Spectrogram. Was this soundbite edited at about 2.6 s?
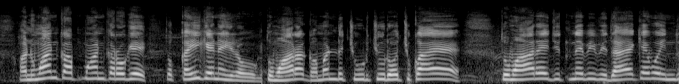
yes; 1 cut; at 2.6 s

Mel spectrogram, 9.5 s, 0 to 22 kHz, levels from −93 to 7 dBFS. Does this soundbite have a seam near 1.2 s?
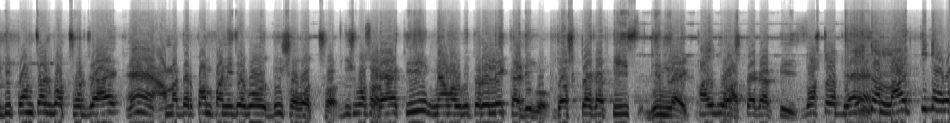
yes; 3 cuts; at 1.2 s, 5.5 s, 6.9 s

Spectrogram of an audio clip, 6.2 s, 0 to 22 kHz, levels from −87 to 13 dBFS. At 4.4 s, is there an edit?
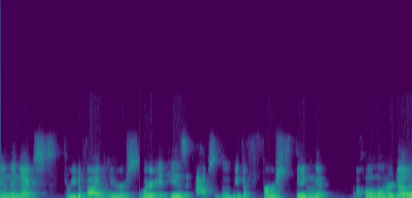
no; 1 cut; at 2.1 s

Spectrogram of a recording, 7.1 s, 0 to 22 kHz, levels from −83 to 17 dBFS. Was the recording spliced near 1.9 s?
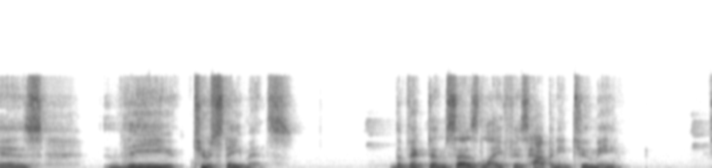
yes; 1 cut; at 1.9 s

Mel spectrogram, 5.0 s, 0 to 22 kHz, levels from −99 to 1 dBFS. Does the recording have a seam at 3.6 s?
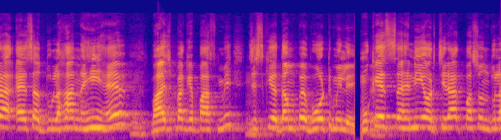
yes; 1 cut; at 3.6 s

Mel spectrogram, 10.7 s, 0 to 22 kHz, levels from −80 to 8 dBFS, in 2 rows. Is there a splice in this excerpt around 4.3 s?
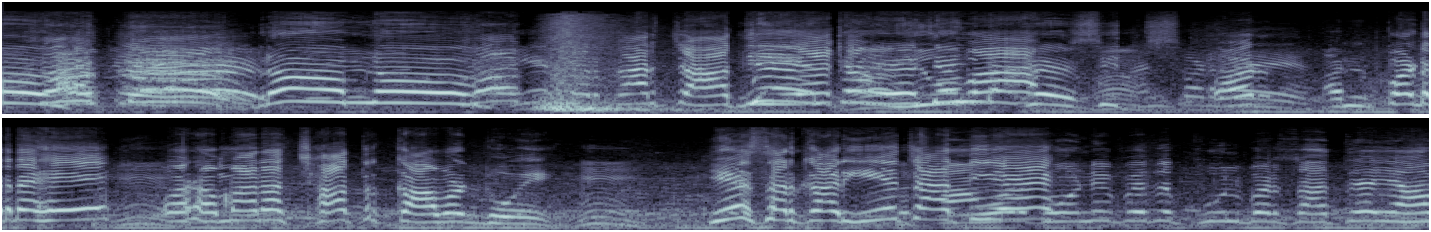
no; 1 cut; at 2.0 s

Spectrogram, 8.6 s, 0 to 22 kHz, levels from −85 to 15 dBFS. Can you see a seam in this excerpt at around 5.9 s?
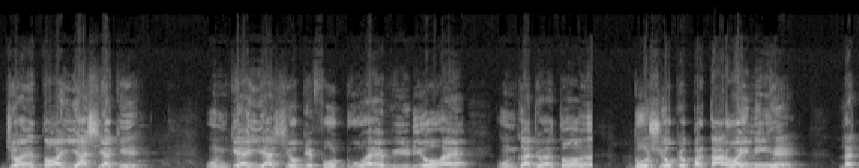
yes; 1 cut; at 5.9 s

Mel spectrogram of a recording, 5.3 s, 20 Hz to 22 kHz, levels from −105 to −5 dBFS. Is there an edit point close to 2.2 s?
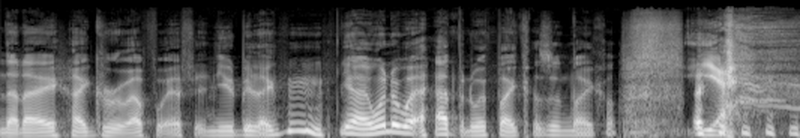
no; 0 cuts

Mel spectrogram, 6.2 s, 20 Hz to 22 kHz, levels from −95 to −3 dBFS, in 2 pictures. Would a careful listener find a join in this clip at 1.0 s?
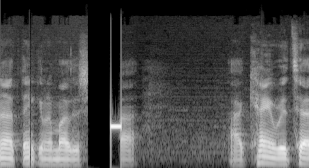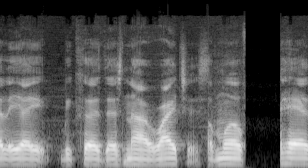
no; 1 cut; at 5.1 s

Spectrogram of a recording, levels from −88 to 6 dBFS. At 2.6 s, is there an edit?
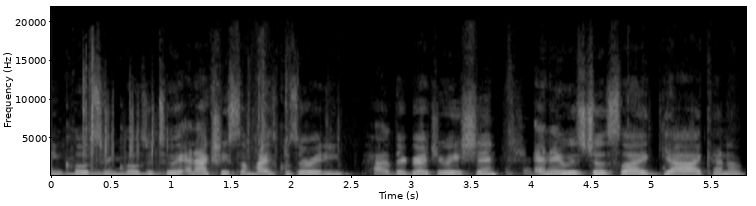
no; 1 cut; at 3.9 s

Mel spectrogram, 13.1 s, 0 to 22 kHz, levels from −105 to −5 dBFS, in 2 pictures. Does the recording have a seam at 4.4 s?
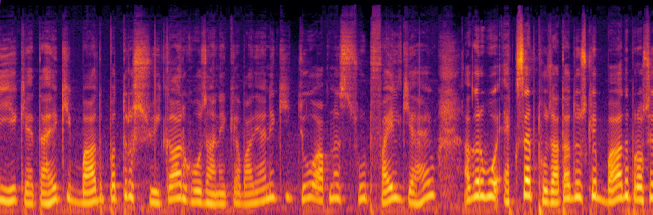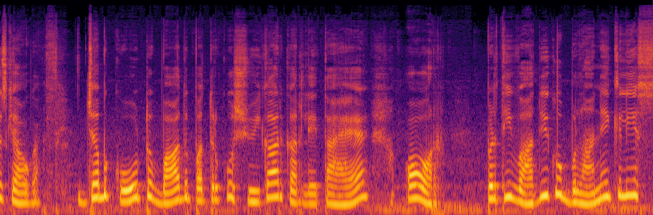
no; 0 cuts

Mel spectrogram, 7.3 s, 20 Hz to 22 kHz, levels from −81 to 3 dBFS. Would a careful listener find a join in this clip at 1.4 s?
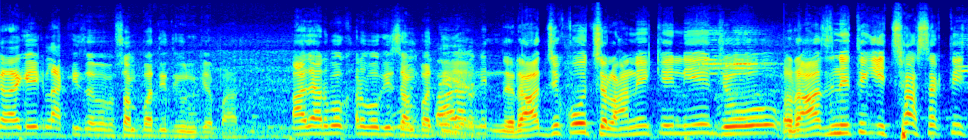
no; 2 cuts; at 3.6 s, 5.8 s

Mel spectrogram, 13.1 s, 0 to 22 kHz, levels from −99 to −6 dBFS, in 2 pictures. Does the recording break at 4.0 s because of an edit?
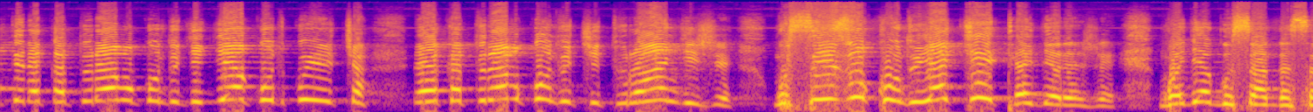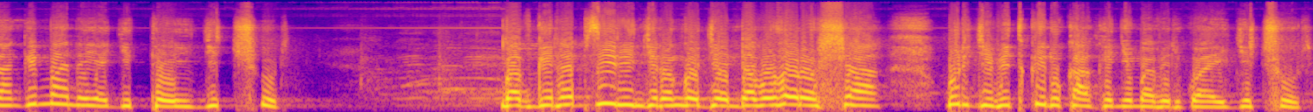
no; 0 cuts

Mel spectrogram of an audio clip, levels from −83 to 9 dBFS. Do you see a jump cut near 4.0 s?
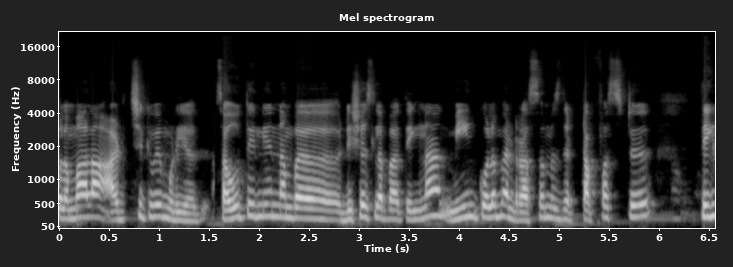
no; 1 cut; at 1.4 s

